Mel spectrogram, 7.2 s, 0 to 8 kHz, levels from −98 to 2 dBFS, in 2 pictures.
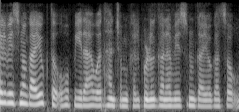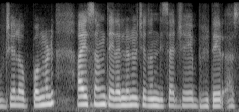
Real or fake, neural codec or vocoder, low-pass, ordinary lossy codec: fake; codec, 16 kHz in and 24 kHz out, 0.9 kbps, LongCat-Audio-Codec, fine tuned four codebook decoder; 7.2 kHz; none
